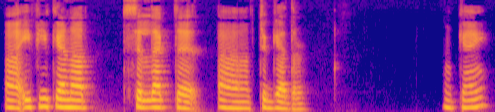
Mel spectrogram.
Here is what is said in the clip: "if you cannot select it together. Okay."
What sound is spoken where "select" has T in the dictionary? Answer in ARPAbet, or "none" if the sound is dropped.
T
